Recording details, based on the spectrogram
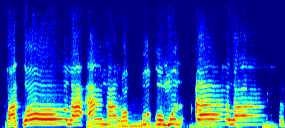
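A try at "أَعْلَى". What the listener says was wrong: হ্যাঁ, টান হচ্ছে কেন ভাই? লা, ধাক্কা ধাক্কা, লা।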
